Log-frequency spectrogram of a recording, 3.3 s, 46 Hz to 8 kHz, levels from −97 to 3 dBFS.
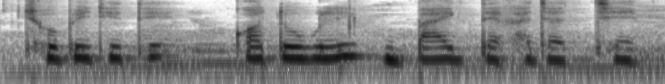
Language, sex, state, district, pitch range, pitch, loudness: Bengali, female, West Bengal, Alipurduar, 210-230 Hz, 220 Hz, -16 LUFS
